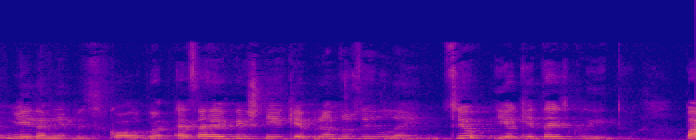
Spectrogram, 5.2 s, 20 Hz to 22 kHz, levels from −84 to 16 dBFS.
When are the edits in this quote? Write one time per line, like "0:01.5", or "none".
none

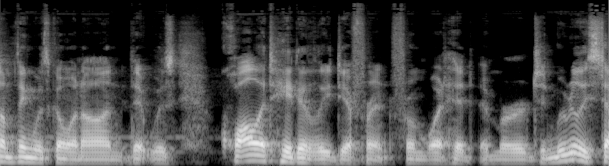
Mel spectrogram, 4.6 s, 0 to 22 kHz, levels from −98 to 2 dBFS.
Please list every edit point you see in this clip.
0:00.9

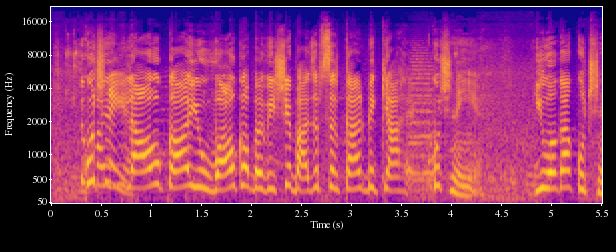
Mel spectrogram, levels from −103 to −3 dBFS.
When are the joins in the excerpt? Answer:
none

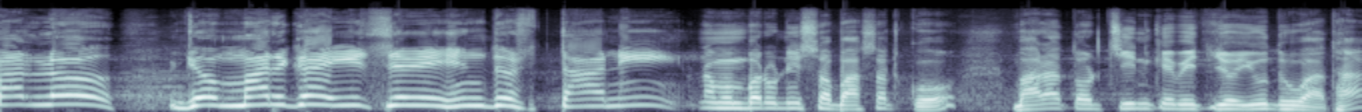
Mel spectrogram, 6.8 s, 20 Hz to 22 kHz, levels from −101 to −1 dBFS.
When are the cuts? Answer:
0:03.5

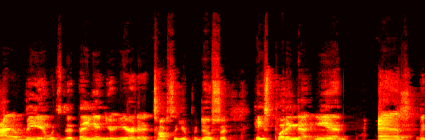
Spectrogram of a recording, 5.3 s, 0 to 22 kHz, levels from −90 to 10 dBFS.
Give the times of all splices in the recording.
none

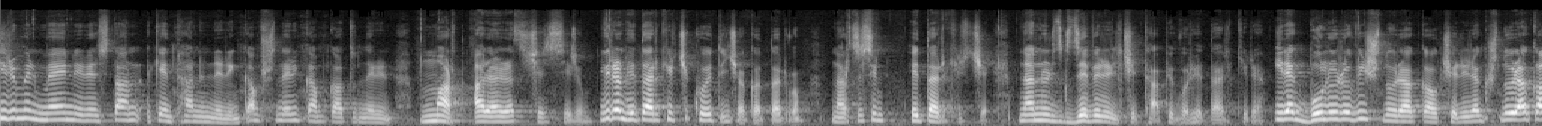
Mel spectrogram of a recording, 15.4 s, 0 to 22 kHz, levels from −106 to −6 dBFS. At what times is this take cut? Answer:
0:06.0
0:12.5

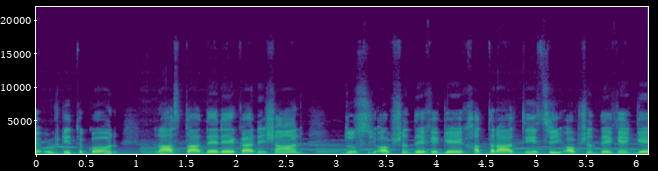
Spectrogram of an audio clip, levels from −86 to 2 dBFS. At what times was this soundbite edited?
none

